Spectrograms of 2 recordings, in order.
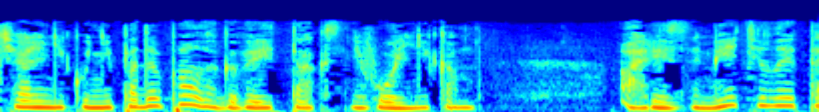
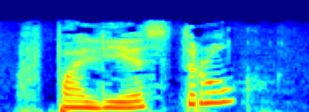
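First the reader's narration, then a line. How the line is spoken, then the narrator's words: Exclaimed. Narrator (Russian): воскликнул Арий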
